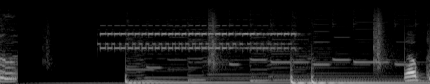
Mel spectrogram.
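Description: A song cuts off abruptly, followed by a brief near-silent gap. About a second in, a telephone starts ringing with high, warbling tones for about two seconds, while a deep bass note enters underneath as the next track's intro begins.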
